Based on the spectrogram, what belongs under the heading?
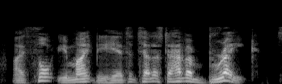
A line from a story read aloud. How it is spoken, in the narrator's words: said Ron bitterly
